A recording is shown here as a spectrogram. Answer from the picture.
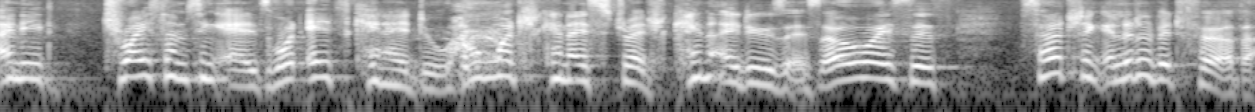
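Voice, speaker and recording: With a German accent, a woman speaks at a high pitch and a moderate pace, her intonation lively. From northwest Germany. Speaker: woodworking club member, demonstrator. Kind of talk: live demonstration talk. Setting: club meeting with live audience. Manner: casual, self-deprecating.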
